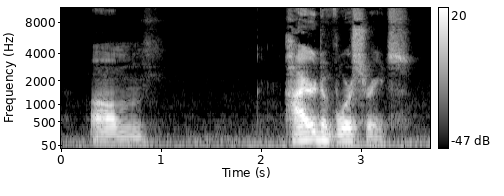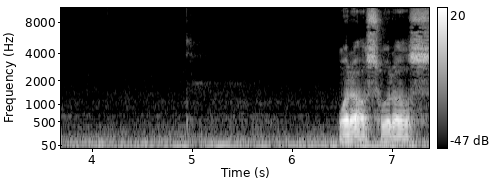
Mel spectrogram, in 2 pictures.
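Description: A young man talks calmly and close by, in short bursts with pauses.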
